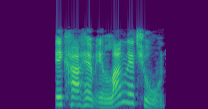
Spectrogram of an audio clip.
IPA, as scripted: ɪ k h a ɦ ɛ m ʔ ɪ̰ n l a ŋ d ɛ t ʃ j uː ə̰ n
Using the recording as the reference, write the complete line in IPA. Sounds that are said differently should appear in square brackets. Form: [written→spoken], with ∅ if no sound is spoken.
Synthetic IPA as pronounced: ɪ k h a ɦ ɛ m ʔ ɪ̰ n l a ŋ [d→n] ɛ t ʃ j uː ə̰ n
